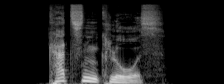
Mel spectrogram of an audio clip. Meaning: plural of Katzenklo
- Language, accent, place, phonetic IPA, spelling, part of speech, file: German, Germany, Berlin, [ˈkat͡sn̩ˌklos], Katzenklos, noun, De-Katzenklos.ogg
